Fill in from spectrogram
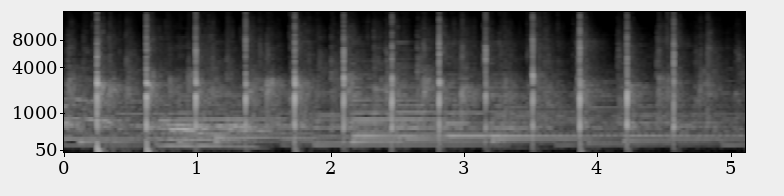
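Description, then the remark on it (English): A crowd claps hands together in worship at the end of a service, in a steady, rhythmic beat, about a dozen sharp claps in unison over sustained music playing underneath. “Would you just worship one more time with a hand clap as we end today?”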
